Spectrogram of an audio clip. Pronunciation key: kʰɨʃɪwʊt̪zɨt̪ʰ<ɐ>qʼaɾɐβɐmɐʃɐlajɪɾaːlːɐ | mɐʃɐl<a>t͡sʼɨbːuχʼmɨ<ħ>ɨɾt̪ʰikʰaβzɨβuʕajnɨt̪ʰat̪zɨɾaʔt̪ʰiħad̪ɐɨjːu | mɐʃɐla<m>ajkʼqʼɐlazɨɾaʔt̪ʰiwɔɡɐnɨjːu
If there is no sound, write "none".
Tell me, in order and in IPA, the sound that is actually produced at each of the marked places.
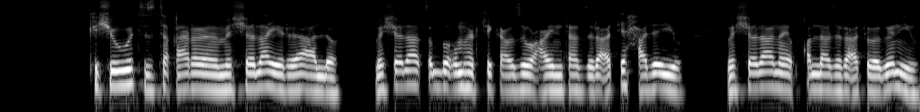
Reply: ɐ, a, h, n

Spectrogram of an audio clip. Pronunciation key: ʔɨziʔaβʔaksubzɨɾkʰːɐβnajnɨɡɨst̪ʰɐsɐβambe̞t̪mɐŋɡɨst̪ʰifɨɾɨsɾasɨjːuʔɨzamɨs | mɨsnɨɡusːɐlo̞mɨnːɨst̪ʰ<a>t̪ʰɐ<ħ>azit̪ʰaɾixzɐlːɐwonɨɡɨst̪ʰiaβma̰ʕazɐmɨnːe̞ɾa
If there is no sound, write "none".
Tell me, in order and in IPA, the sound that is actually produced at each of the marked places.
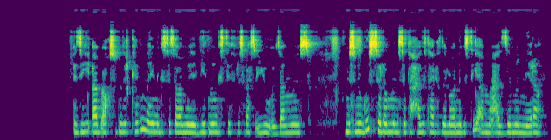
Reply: ɐ, ħ

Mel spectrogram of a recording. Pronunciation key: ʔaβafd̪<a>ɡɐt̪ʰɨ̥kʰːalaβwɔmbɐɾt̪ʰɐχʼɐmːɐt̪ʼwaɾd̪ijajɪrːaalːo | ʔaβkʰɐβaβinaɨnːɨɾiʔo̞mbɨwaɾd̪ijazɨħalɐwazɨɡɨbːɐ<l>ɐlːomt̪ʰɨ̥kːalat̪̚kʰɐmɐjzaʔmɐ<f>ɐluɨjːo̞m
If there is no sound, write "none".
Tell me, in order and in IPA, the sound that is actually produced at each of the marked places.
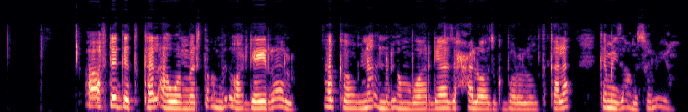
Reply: ɐ, ɾ, s

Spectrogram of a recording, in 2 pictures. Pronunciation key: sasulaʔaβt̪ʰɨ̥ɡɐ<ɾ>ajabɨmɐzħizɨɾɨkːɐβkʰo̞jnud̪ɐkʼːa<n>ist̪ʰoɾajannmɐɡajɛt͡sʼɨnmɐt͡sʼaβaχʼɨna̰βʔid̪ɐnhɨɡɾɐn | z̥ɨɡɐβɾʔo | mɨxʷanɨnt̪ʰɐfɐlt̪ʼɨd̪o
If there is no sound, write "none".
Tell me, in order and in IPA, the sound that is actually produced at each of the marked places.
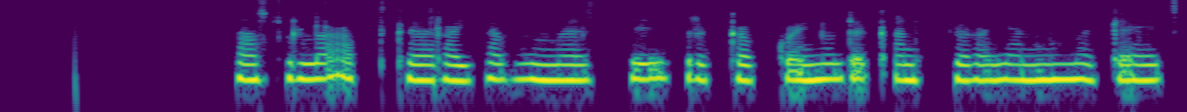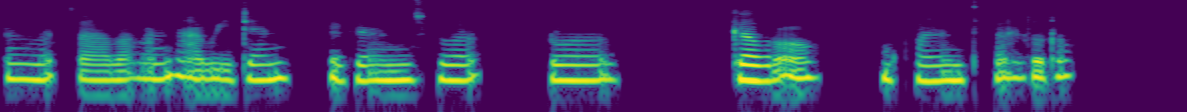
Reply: ɾ, n

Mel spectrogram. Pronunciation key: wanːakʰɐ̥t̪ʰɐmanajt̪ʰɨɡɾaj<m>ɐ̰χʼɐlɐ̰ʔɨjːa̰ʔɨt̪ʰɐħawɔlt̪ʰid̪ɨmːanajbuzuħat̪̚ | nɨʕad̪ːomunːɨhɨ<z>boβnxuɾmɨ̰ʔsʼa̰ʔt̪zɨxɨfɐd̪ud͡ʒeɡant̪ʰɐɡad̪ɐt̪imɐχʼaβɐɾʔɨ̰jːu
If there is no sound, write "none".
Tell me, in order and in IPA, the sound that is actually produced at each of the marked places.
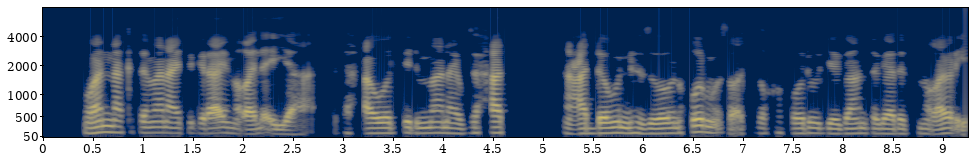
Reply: m, z

